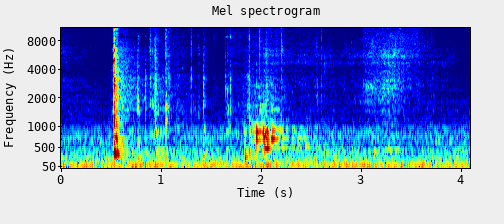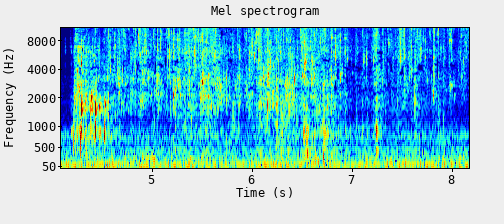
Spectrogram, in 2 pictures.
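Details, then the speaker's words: Walk-in cooler evaporator pair, severely frozen, being deiced with the fans off: faint fizzing and popping of meltwater over a low hum, a sparkling sound indicating oil in the ice and likely a refrigerant leak. "you hear how it kind of sparkles the water has a like a sparkling sound to it anyways it's a very distinct sound not so prevalent on this unit so i can hear that popping noise right around there"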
